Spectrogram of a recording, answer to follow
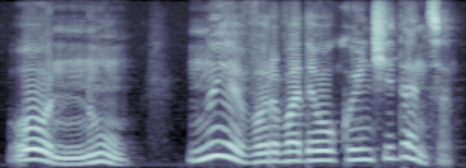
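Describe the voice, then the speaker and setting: A man's voice: on the high side, very animated, pitched above the performer's own voice. A man voicing a hardened adventurer who speaks in a somber, strained way. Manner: somber, rising to shouting. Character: hardened male adventurer near breaking.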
